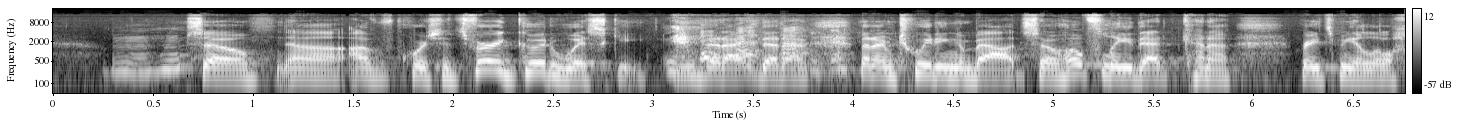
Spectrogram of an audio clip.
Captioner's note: all laughing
